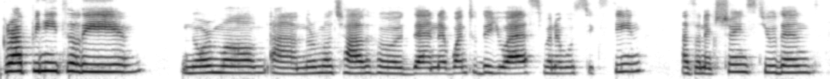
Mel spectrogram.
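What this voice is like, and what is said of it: Italian accent, mixed American influence. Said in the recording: “I'm from Italy, as you can probably hear from my accent. I have a very weird accent because I learned English in the States and I lived in Spain for 5 years. So I have a very weird accent.”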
